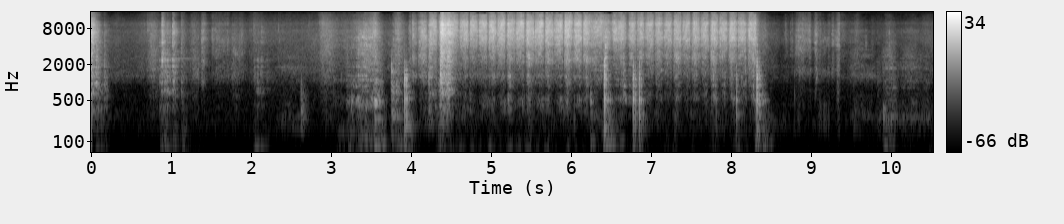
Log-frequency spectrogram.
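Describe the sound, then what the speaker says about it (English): Hand sanding a turned wooden platter with 600 grit sandpaper to clear pencil marks and light burn marks, a steady rubbing scrape that builds to a continuous loud stretch before stopping, with short scratchy strokes before it and a quiet tail. "that's easily solved with some 600 grit sandpaper"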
